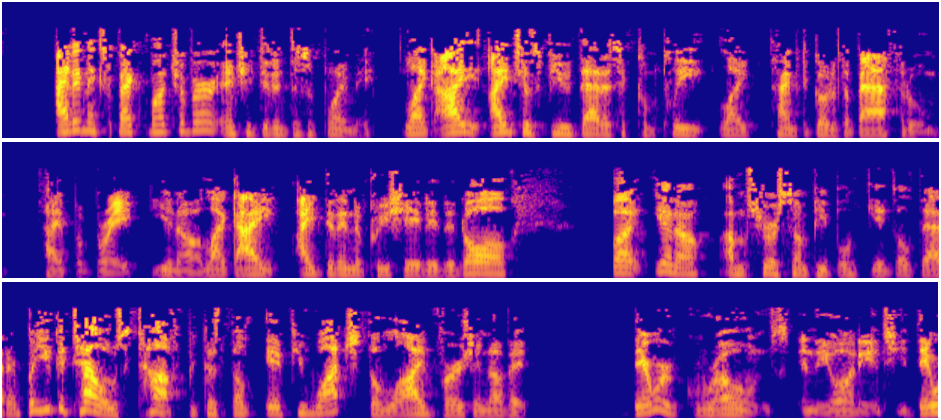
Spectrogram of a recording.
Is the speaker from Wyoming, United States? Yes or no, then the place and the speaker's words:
no; New York, United States; No, the football lore for those folks that may not remember, being a New Yorker, of course, we blame one of our best linebackers on the Jets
